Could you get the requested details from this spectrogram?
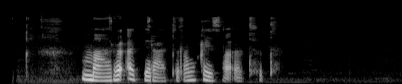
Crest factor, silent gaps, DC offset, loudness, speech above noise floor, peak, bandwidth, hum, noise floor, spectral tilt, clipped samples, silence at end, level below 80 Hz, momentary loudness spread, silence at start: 22 dB; none; under 0.1%; -22 LUFS; 41 dB; -2 dBFS; 10 kHz; none; -62 dBFS; -6.5 dB/octave; under 0.1%; 1.3 s; -66 dBFS; 24 LU; 0.5 s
